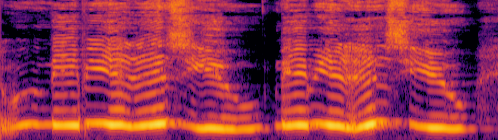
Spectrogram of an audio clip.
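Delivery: slow singsong mock falsetto; stretched-out, very high girlfriend mimicry; imitating girlfriend. Girlfriend turning blame onto him, in slow mocking falsetto. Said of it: "But she was like".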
